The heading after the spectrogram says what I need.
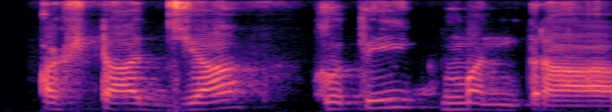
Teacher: अष्टा में एक ही काम की बात है यह मूर्धन्य सकार मूर्धन्य सकार का ध्यान रखेंगे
